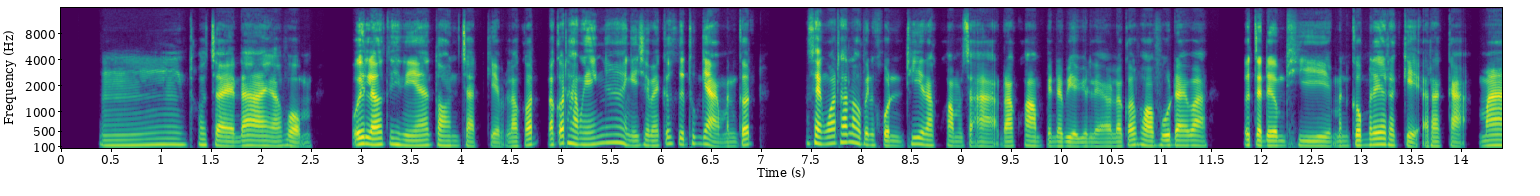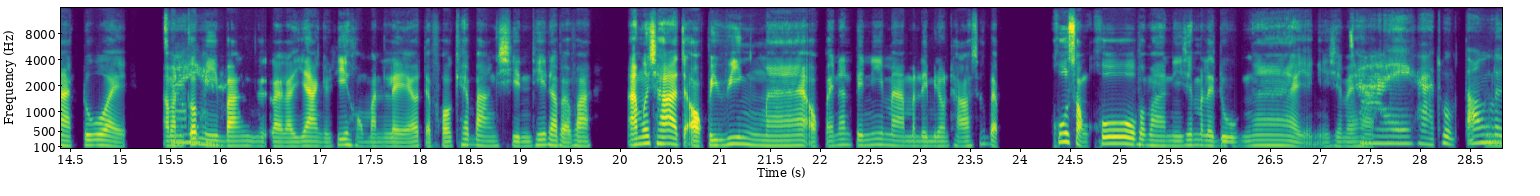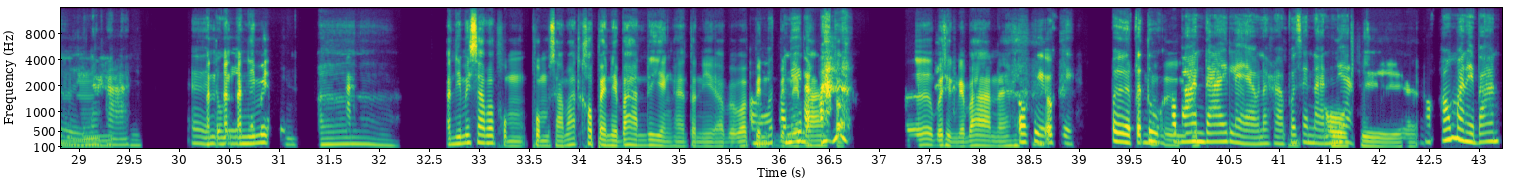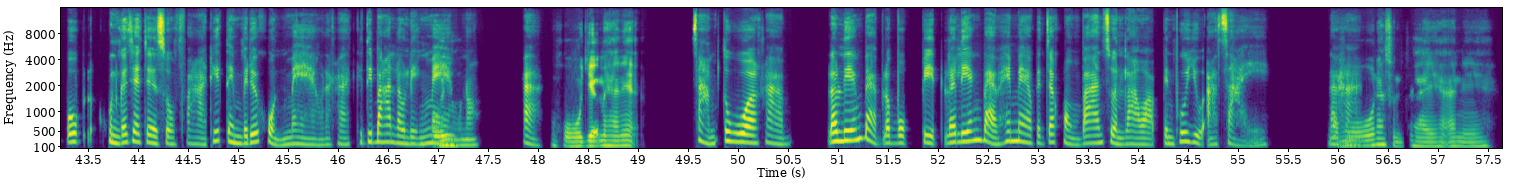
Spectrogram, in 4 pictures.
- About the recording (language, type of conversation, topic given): Thai, podcast, ทำอย่างไรให้บ้านดูเป็นระเบียบในเวลาสั้นๆ?
- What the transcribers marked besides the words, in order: laughing while speaking: "คะ ?"; other background noise; chuckle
